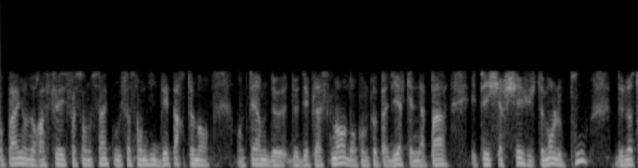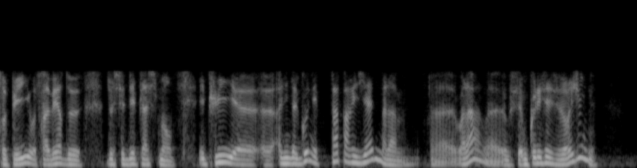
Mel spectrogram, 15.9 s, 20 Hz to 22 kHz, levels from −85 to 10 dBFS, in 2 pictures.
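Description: From the start, the whole clip runs through an AMR narrowband mobile codec. Nothing gets past about 3.8 kHz, and the speech has that buzzy, synthetic edge. The damage is plainly audible, which fits one of the lower AMR-NB modes, around 7.4 kbps.

Between 4.68 and 10.18 s, pre-emphasis is left on. The treble boost was applied without the matching cut, following something like the FM 75 µs curve. That puts the top end about 13 dB above 1 kHz, so the voice turns thin, bright and hissy on sibilants.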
